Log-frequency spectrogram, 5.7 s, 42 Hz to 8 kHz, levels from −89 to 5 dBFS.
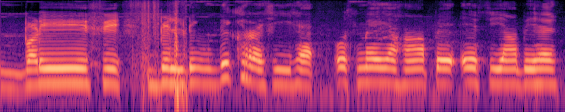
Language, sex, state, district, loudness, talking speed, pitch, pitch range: Hindi, male, Odisha, Nuapada, -15 LUFS, 125 wpm, 160 Hz, 155-165 Hz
